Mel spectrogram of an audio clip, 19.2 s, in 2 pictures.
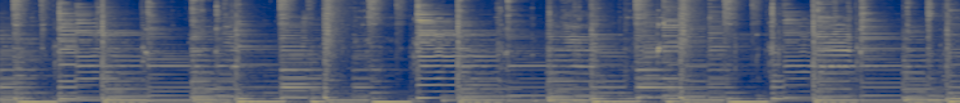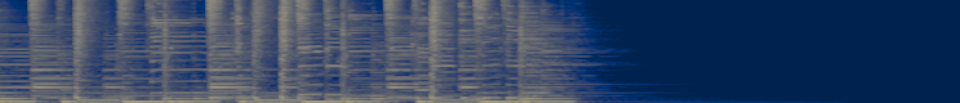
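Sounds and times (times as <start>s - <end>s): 
instrumental children's song: 0.0s - 15.4s.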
